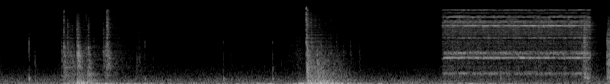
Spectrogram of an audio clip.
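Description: An old-fashioned desk telephone's bell rings once, a steady ring of about a second and a half that starts about four and a half seconds in and stops just before the end. Before it come a few sharp knocks, the loudest about three seconds in.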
